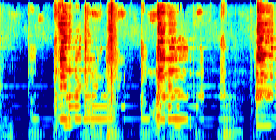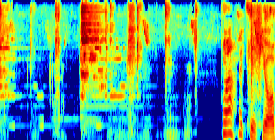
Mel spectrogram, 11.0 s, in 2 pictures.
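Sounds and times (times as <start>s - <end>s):
church bell striking the hour: 1.1s - 4.0s, 5.1s - 6.0s, 7.1s - 8.0s
speech: 10.0s - 11.0s.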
